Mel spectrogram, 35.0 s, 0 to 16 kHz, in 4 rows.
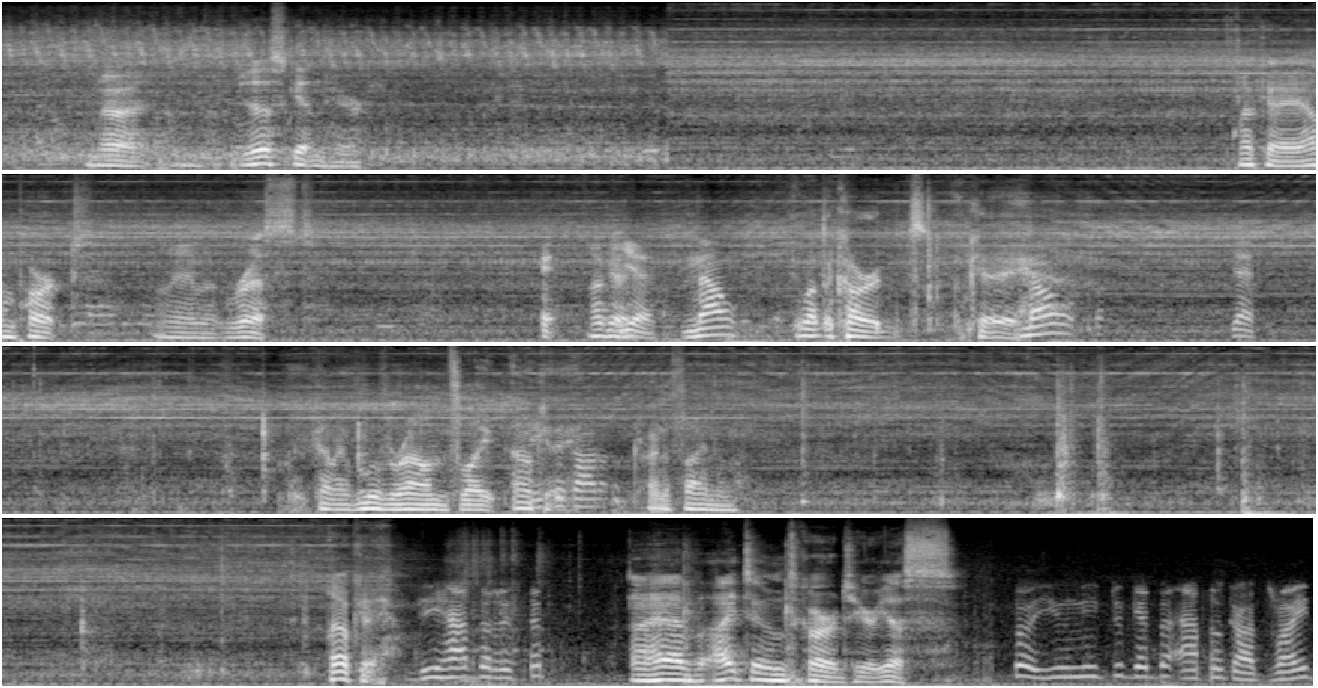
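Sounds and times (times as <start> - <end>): faint high steady tones: 0.0 - 35.0
steady hiss: 0.0 - 35.0.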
